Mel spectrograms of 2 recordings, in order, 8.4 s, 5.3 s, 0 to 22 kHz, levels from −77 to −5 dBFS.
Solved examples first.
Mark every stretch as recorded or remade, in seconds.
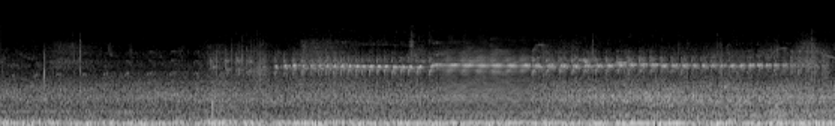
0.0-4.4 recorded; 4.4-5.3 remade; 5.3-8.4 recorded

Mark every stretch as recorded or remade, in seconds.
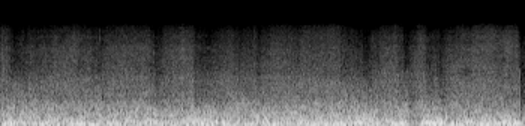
0.0-1.3 recorded; 1.3-3.4 remade; 3.4-4.3 recorded; 4.3-5.3 remade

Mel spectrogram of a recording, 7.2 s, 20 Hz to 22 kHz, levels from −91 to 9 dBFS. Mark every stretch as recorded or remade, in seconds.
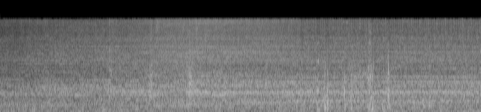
0.0-2.0 recorded; 2.0-4.5 remade; 4.5-7.2 recorded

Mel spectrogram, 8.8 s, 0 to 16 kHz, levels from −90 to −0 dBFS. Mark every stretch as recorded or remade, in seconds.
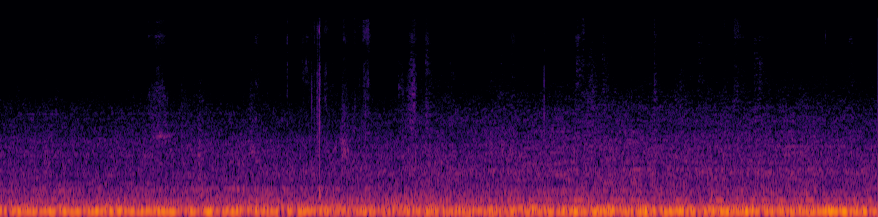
0.0-2.8 recorded; 2.8-5.0 remade; 5.0-8.8 recorded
